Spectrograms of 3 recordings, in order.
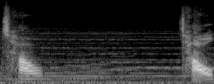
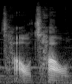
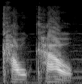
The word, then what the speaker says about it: Cao Cao: Cao Cao. Cao Mengde. Cao Cao. That's how you say his name. It's not Cao Cao. That's the bad American way of saying it. It's Cao Cao. That's Chinese for you.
